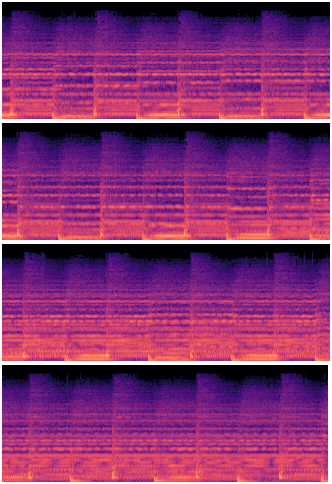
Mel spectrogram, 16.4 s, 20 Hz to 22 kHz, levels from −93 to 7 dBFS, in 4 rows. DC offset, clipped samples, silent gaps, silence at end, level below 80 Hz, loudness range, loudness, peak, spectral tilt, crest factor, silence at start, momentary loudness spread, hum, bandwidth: under 0.1%; under 0.1%; none; 0 s; -32 dBFS; 2 LU; -22 LUFS; -4 dBFS; -6 dB/octave; 16 dB; 0 s; 5 LU; none; 14.5 kHz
